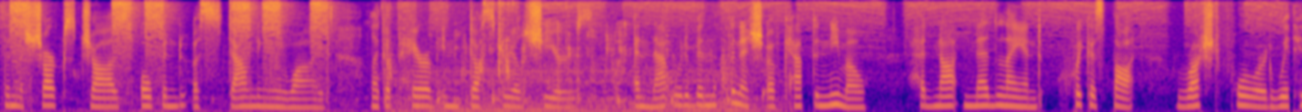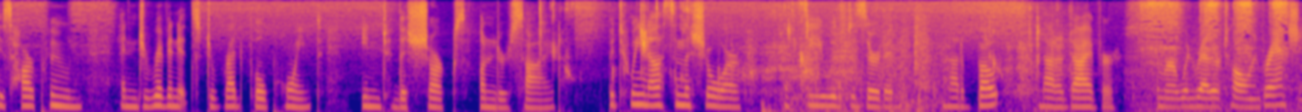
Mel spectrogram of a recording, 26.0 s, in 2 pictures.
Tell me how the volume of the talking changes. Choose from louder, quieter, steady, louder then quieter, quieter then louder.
steady.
